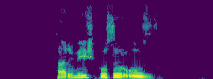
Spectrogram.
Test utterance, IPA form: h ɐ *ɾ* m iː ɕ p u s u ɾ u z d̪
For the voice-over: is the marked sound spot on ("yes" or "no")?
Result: yes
